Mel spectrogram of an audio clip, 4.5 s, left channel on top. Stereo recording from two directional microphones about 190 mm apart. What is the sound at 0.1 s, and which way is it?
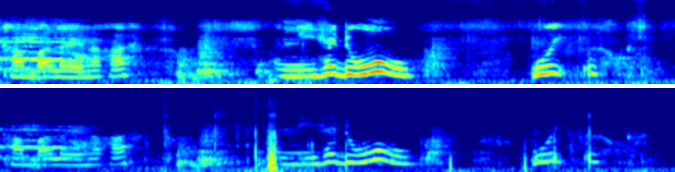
Speech, 25° left (ahead or behind).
